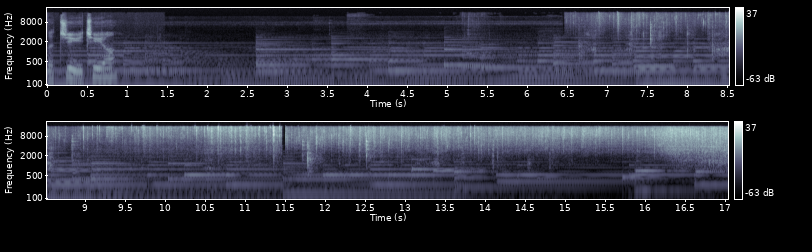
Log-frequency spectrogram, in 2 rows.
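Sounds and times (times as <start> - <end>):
soft background music: 0.0 - 17.0
spatula scraping pan: 6.5 - 9.7, 11.7 - 14.6
vegetables sizzling in oil: 6.5 - 17.0.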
